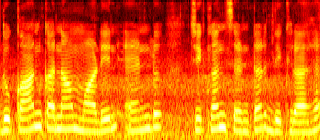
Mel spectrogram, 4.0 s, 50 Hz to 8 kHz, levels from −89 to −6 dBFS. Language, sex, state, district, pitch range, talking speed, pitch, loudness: Hindi, female, Madhya Pradesh, Katni, 190-220 Hz, 150 wpm, 205 Hz, -16 LUFS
